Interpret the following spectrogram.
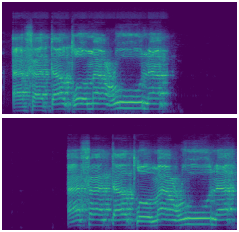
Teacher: پہلا تا ہے، دوسرا طا ہے، طا کے اوپر قلقلہ کریں گے۔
